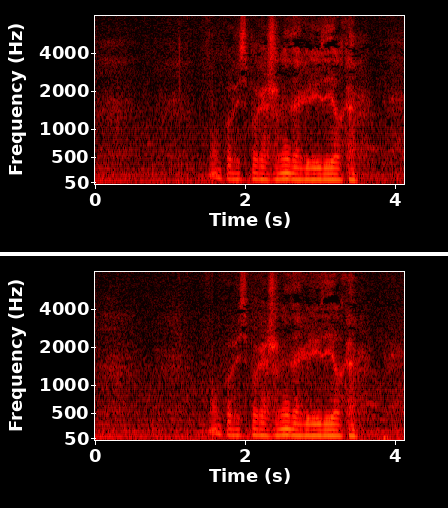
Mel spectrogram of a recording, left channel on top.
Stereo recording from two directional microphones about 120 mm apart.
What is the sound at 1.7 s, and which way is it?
Speech, 15° left (ahead or behind).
